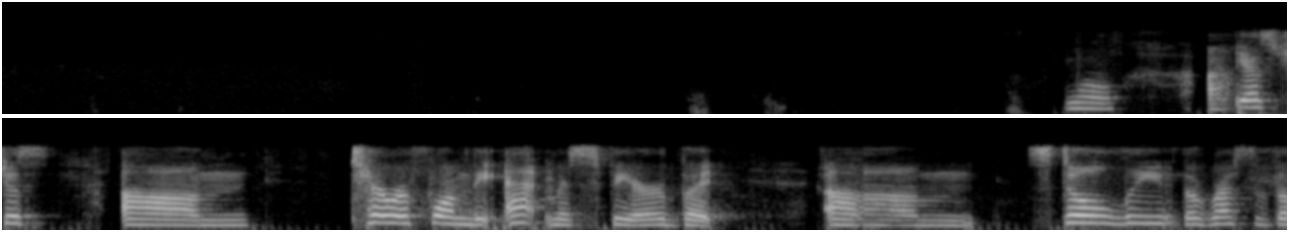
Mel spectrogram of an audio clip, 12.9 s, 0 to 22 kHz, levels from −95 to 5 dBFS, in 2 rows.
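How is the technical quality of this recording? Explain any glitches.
The speech is noticeably degraded throughout, with six brief dropouts.

Throughout, the voice sounds hoarse and grainy, with noisy fill above 4 kHz. This is Speex codec damage, which fits a bitrate around 16.8 kbps starving the excitation.

At 1.79–2.03, 3.76–3.83, 6.05–6.31, 8.51–8.57, 10.67–11.00 and 12.23–12.33 s, the speech smears into a fading buzz or coloured noise and stays weak briefly afterwards. This is VoIP packet loss concealed by the speech codec, where the decoder extends its last pitch and filter to cover roughly 40–120 ms of missing audio.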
